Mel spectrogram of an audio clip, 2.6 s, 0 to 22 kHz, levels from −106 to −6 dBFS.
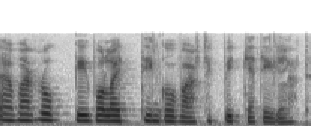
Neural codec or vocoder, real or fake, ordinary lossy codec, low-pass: none; real; none; 7.2 kHz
